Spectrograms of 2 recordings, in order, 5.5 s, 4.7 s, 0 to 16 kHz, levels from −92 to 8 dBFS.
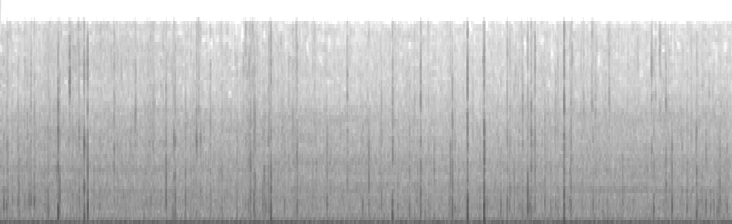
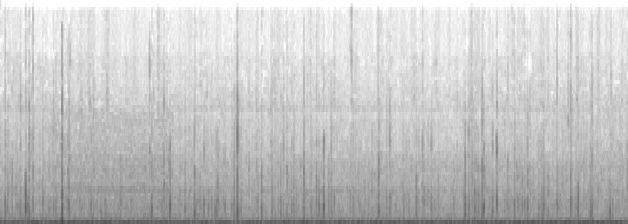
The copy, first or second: first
